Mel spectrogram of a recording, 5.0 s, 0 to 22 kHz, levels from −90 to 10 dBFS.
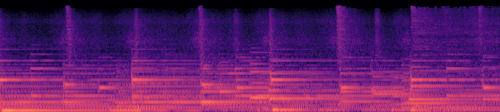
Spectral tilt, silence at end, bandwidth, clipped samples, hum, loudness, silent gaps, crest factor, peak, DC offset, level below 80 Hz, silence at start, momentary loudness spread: -7 dB/octave; 0 s; 17.5 kHz; under 0.1%; none; -26 LUFS; none; 18 dB; -8 dBFS; under 0.1%; -30 dBFS; 0 s; 7 LU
